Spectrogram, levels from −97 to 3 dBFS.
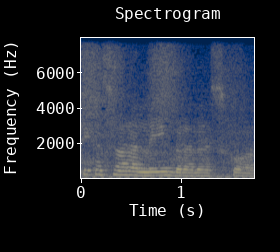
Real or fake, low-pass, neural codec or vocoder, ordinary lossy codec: real; none; none; none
